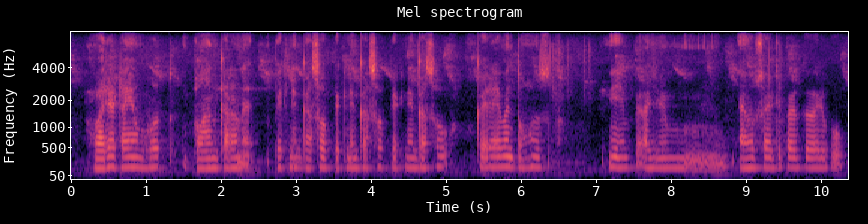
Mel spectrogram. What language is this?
Kashmiri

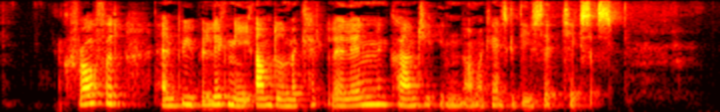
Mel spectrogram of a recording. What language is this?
Danish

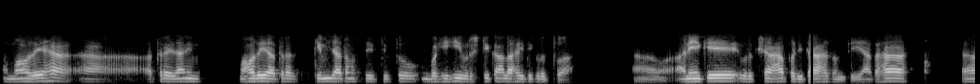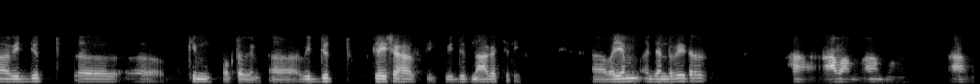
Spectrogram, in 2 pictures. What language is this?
Sanskrit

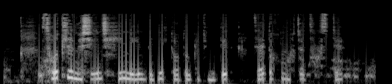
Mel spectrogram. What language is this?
Mongolian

